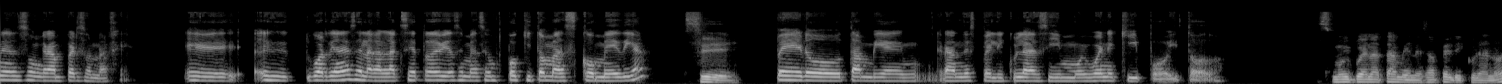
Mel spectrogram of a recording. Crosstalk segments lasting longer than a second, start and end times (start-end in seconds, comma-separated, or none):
none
